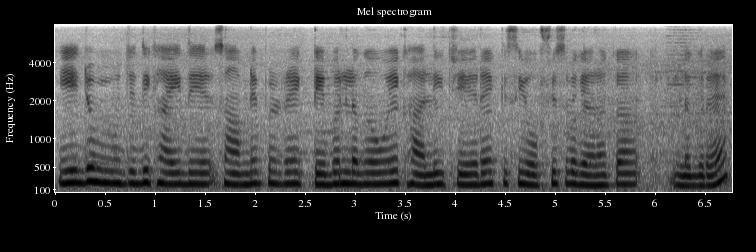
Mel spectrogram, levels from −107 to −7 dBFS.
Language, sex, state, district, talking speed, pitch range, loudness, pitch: Hindi, female, Himachal Pradesh, Shimla, 215 wpm, 190-205 Hz, -14 LUFS, 200 Hz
